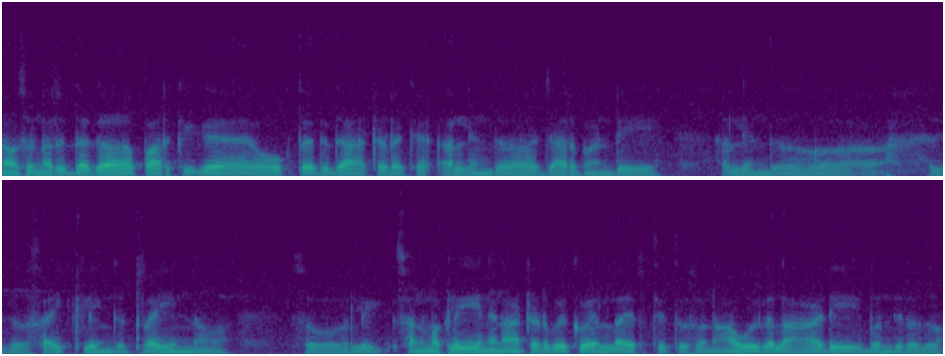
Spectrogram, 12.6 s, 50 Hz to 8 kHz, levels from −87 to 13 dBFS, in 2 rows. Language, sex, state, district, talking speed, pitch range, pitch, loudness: Kannada, male, Karnataka, Shimoga, 135 wpm, 100-110 Hz, 105 Hz, -36 LUFS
